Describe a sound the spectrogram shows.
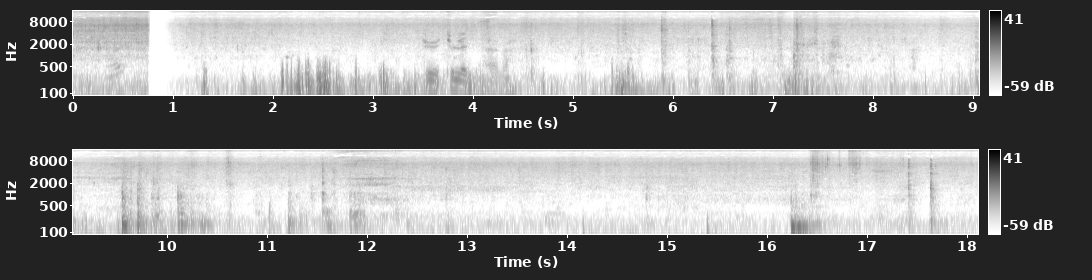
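A plastic bin knocks and thuds against a metal truck bed.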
